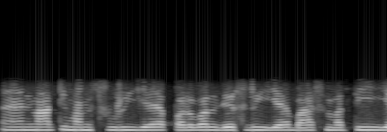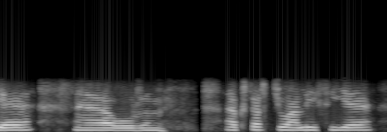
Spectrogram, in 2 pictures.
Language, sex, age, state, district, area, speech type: Maithili, female, 18-30, Bihar, Saharsa, urban, conversation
